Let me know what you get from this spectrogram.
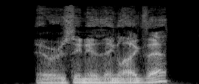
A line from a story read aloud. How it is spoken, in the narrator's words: The salesman chuckled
